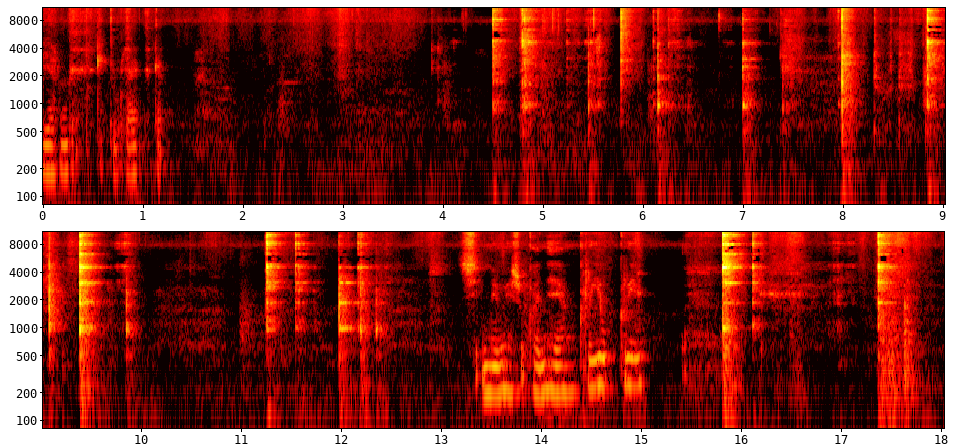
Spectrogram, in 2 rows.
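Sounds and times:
metal utensils clinking on bowl: 11.2s - 12.5s, 15.8s - 17.8s.

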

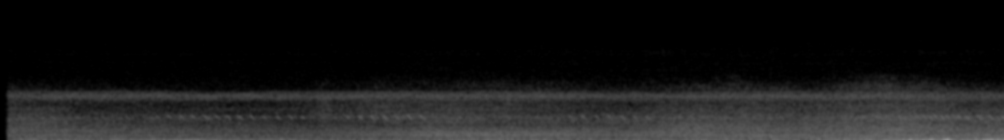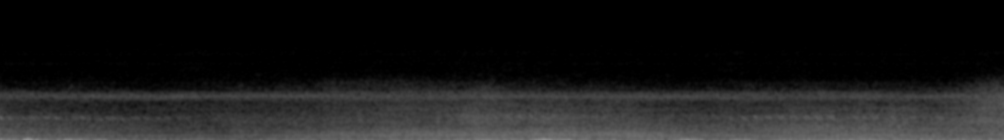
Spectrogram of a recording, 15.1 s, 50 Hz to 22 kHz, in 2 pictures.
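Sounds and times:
insects chirping: 0.1s - 15.0s
steady hiss: 0.1s - 15.0s.

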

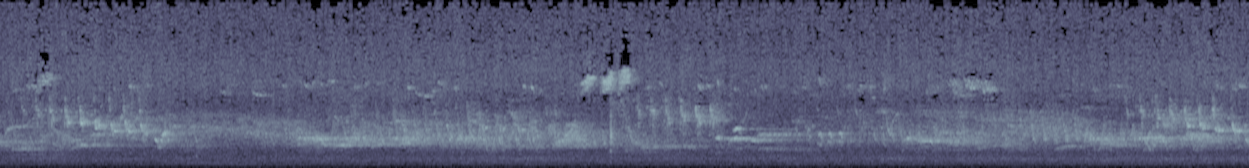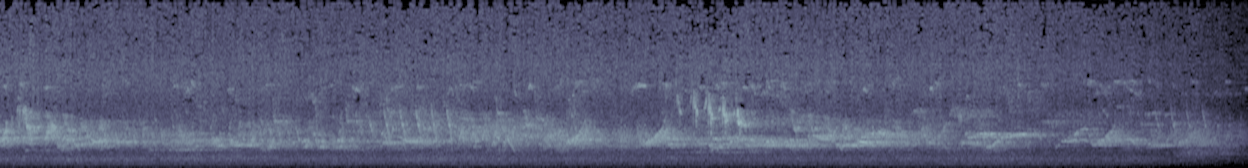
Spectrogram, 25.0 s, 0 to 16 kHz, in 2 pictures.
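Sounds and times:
small birds twittering: 0.0s - 24.9s.

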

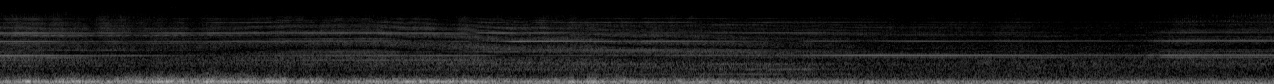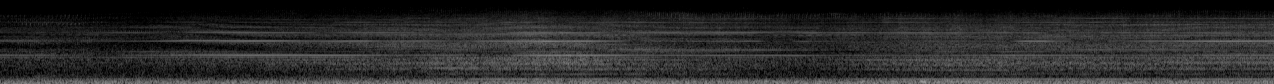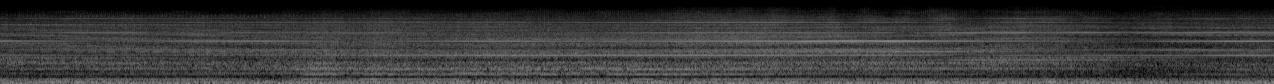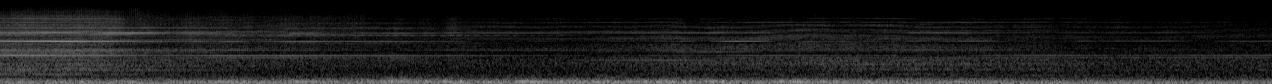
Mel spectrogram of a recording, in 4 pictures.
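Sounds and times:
electric motor high whine: 0.0s - 50.9s
low rushing rotor noise: 0.0s - 50.9s.

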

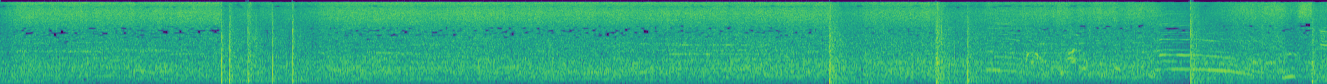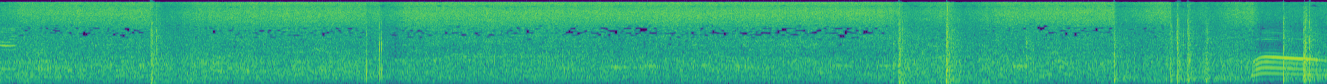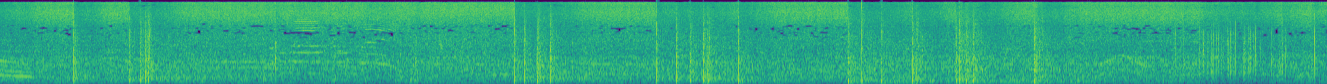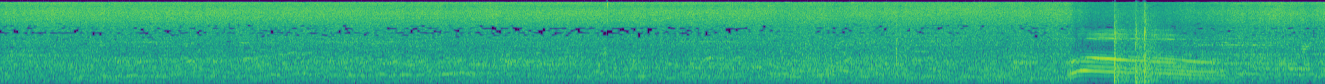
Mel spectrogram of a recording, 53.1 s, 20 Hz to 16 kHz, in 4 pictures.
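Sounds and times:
fireworks bursting: 0.0s - 53.0s
steady background hiss: 0.0s - 53.0s
steady rushing noise: 0.0s - 53.0s
firework shells bursting: 2.1s - 3.4s, 8.2s - 10.4s, 22.1s - 29.5s, 30.5s - 40.0s.

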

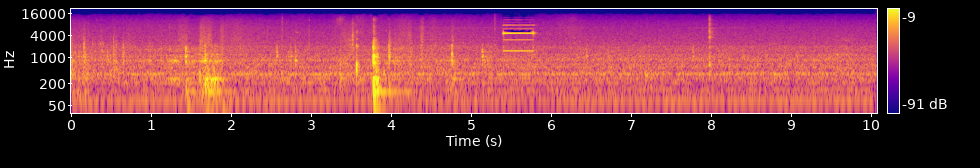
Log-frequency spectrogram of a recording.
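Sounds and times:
multimeter beep: 5.4s - 5.8s.

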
